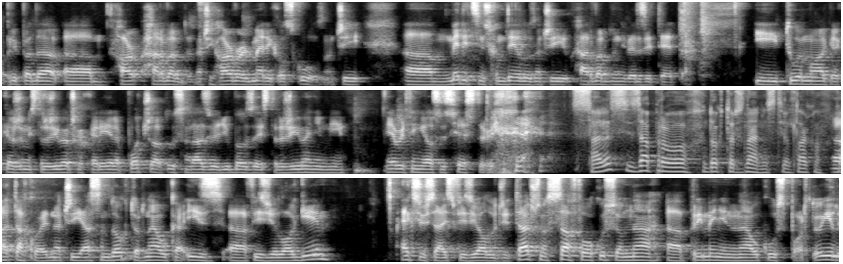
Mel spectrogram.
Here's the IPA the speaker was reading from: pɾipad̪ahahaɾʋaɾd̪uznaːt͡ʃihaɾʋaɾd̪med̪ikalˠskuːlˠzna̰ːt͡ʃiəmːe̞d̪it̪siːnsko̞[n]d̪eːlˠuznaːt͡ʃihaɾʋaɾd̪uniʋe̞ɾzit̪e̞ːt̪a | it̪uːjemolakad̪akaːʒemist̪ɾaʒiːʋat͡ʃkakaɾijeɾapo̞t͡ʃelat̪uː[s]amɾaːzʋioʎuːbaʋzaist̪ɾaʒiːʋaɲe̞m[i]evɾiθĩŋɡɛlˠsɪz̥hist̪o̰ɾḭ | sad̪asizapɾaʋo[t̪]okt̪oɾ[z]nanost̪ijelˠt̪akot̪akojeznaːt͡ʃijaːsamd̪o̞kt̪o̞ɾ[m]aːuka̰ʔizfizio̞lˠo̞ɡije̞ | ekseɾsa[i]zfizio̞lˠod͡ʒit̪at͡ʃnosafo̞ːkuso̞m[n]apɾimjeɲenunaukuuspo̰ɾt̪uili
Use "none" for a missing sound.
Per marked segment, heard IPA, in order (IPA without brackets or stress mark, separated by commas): m, s, i, d̪, z, n, j, n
